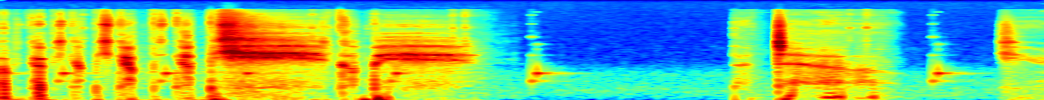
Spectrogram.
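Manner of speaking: hushed, breathy ASMR-volume whisper. Speaker muttering to themself while copying things, in an ASMR volume voice. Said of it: "Sounds like I'm doing my A S M R volume voice right now".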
